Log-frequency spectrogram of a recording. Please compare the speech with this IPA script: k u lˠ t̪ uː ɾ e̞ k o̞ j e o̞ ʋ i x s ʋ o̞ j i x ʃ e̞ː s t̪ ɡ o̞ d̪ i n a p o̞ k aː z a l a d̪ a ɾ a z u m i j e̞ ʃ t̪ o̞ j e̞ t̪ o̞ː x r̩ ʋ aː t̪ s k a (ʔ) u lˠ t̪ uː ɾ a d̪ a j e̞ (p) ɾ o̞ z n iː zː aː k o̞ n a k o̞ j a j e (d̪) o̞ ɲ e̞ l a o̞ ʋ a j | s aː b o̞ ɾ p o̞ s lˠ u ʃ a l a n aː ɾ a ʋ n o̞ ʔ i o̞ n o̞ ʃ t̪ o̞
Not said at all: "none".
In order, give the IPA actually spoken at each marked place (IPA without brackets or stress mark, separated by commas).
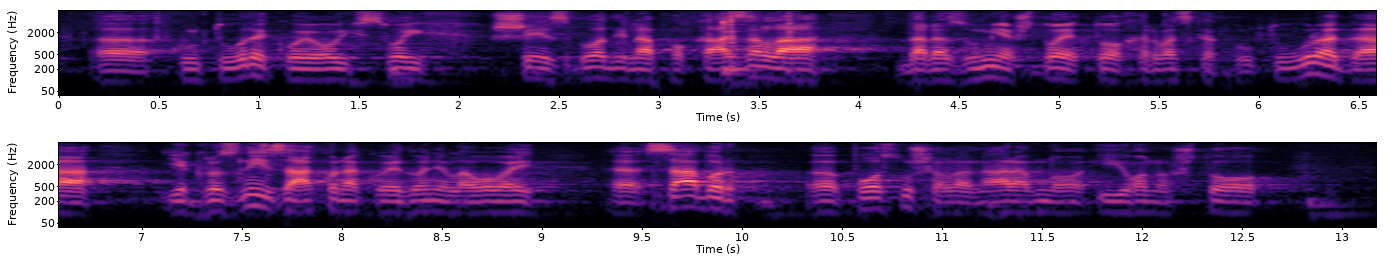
k, k, d̪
